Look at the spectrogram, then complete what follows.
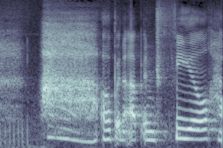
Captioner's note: sighs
